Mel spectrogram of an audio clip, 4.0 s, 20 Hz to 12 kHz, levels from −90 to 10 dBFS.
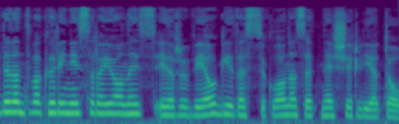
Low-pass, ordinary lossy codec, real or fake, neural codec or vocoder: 9.9 kHz; MP3, 48 kbps; fake; autoencoder, 22.05 kHz, a latent of 192 numbers a frame, VITS, trained on many speakers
